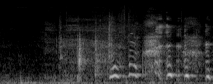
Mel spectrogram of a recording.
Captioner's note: chuckling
